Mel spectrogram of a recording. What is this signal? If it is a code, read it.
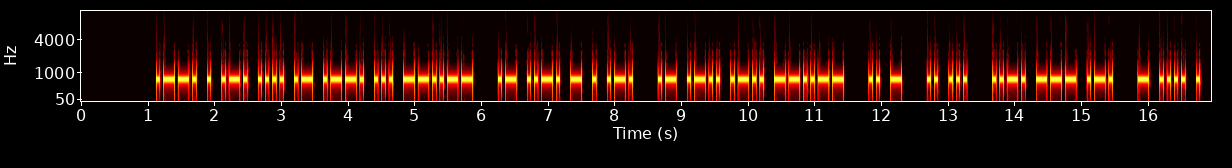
Morse code, heard as a keyed tone, about 22 wpm, 700 Hz. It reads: PERHAPS, AFTER ALL, IT IS FOR THE
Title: Sentences from Top 500 Words 22wpm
